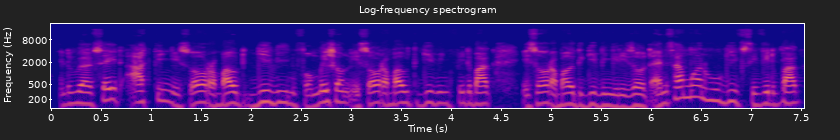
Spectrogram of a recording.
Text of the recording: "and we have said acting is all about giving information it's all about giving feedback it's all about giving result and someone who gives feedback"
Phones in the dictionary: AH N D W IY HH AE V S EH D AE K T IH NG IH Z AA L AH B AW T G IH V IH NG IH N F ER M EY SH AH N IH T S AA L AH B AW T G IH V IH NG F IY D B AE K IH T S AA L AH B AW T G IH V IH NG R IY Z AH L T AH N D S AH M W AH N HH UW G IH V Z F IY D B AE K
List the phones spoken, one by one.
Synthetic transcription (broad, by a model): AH N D W IY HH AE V S EH D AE K T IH NG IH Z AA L AH B AW T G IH V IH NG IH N F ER M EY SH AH N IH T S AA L AH B AW T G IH V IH NG F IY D B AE K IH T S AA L AH B AW T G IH V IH NG R IY Z AH L T AH N D S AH M W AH N HH UW G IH V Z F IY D B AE K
